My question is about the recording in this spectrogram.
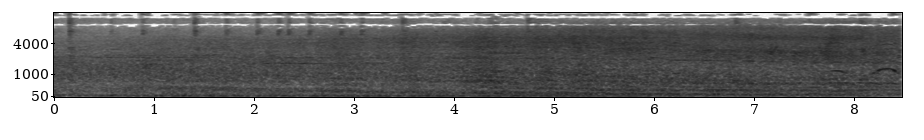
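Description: Distant engine rumble that swells over the second half and then holds steady, with faint voices underneath.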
